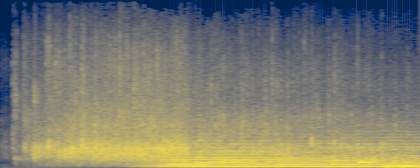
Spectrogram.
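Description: Audience applause that starts just after the talk's closing words. About a second in, slow closing music of low sustained string notes comes in and rises over it.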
